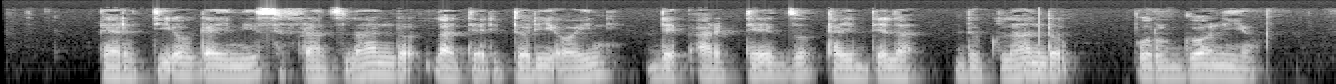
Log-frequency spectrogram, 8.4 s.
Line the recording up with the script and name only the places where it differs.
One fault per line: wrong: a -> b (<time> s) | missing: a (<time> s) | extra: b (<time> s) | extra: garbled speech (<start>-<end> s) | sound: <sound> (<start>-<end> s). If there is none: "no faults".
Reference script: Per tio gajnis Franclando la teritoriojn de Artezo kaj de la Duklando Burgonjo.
no faults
